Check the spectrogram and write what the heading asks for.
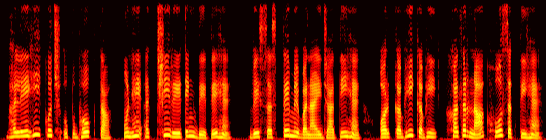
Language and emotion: Hindi, neutral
